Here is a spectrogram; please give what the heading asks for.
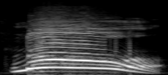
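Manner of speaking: long, high, booming NOOO; emphatic shout. Real, not acted. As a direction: bellow a drawn-out no. Emphatic reply to a viewer comment.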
